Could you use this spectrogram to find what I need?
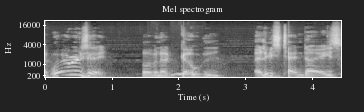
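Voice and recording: Using a put-on character voice, a man speaks at a fairly slow pace in a fairly high pitch. Faint music plays in the background.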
